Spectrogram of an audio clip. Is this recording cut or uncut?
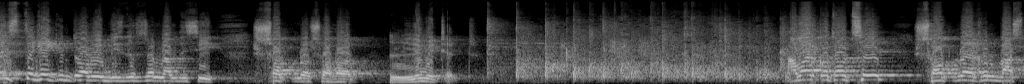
uncut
